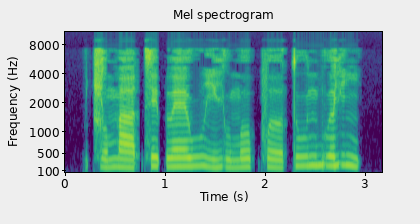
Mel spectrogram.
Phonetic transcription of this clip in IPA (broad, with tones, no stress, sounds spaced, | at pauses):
t͡ɕ o˩˧ m aː˧˩ t̚ s e˥˨ p̚ ʋ ɛː˧˥ w ʋ i˩˧ j u˩ m oː˧ p̚ f ɤː˧˩ t̪ uː˧˥ n b u˧˥ ə̯ j i˥˨ ŋ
